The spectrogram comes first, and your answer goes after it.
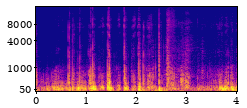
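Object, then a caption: Coated canvas handbag. Long green acrylic nails scratch and tap the printed front panel of a small, hollow rainbow-monogram coated canvas crossbody bag with leather trim lying on pink fur. The result is a quiet, dry, fast patter of scraping strokes and short ticking taps with a soft, hollow low thud beneath and brief bright clicking edges.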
